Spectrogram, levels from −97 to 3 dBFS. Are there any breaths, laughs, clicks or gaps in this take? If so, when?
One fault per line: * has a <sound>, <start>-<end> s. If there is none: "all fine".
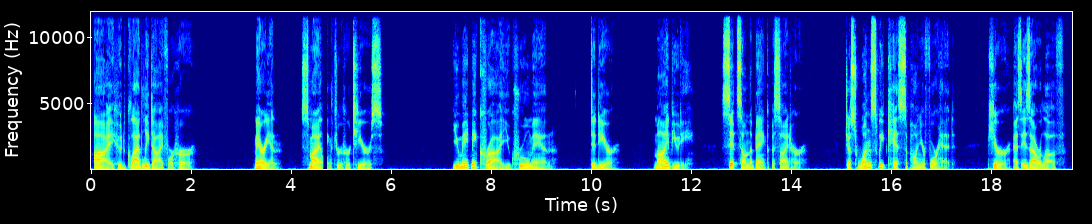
* has a dropout, 4.6-4.7 s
